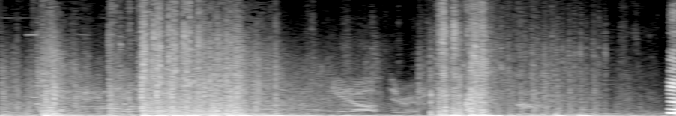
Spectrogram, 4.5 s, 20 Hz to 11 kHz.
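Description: Automatic gunfire in Call of Duty Modern Warfare 2, repeated rapid bursts close and loud, mixed with game sound effects and someone talking over it.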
